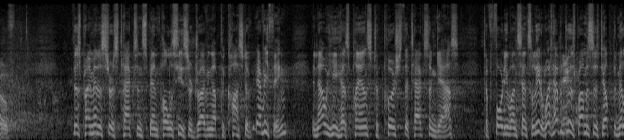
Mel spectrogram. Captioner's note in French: voix de l'interprète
